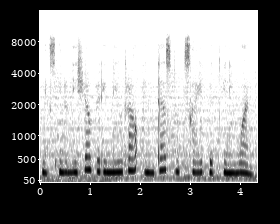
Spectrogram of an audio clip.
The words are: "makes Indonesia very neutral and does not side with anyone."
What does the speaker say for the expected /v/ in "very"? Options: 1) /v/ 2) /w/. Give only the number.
2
